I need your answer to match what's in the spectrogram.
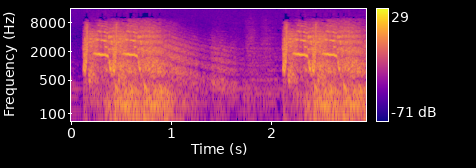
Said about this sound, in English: He squeezes the trigger and the giant laser cannon with a burst of smoke and electrical charge opens up on the enemy craft.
